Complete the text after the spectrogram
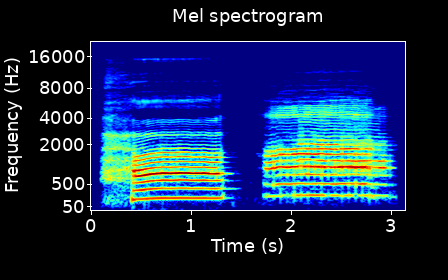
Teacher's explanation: اس کو حلق میں سے نکالنا ہے اور ساتھ میں ہوا بھی ہونی چاہیے، ہا۔ ہا نہیں پڑھنی بلکہ اس کو حلق میں سے نکالنا ہے، سینے میں سے نہیں نکالنا، ہا۔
